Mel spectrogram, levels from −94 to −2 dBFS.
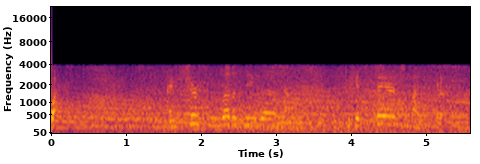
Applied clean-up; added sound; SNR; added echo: none; Car passing by / Race car, auto racing; 1 dB; none.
